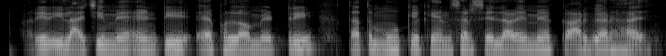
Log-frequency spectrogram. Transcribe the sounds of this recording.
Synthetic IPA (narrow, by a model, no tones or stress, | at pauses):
həɾiːɾɪlaːt͡ʃimẽʔeːɳʈieːpʰloːmeːʈɾi | t̪ət̪ʰmuɦkekẽːnsəɾseləɽemẽkaːɾɡəɾɦɛ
